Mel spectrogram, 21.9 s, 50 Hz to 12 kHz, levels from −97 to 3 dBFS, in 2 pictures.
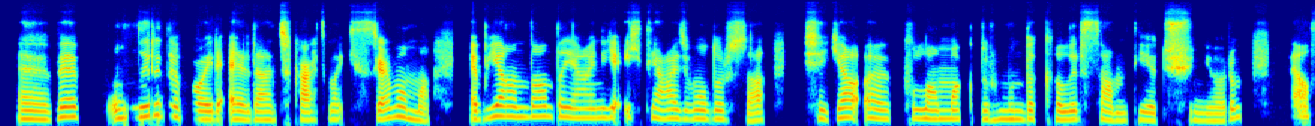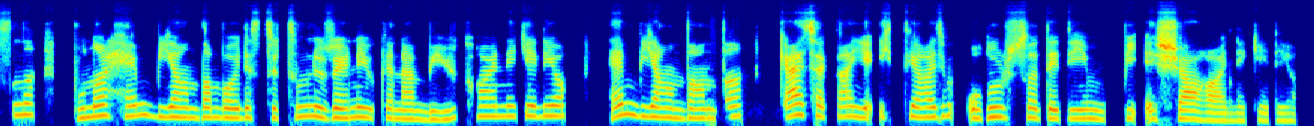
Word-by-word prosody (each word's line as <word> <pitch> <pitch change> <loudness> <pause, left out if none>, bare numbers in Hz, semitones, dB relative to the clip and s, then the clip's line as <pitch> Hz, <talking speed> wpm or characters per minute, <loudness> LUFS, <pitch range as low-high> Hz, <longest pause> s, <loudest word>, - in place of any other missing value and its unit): Eee, 180 -2 +1
ve 230 +1 +6 0.2
onları 215 +7 0
da, 230 - 0
böyle, 175 -1 +3
evden 170 -1 +2
çıkartmak 170 +1 +2
istiyorum 185 +5 +3
ama 180 -9 -1 0.4
bir 180 +3 +3
yandan 235 -1 +3
da, 230 - +1
yani, 205 -1 -1
"Ya - - +6
ihtiyacım 190 -3 -2
olursa?", 180 -5 -1 0.4
işte, 190 - +3
"Ya, 215 0 +4
eee, 195 -2 0 0.2
kullanmak 185 -1 -1
durumunda 180 +1 -3
kalırsam?" 175 -1 -1 0.2
diye 160 -3 -2
düşünüyorum 150 +3 +2 0.4
ve - - +4
aslında 270 +1 -2 0.4
bunlar 230 +5 +2
hem 245 +1 -1
bir 225 - -2
yandan, 220 -1 0
böyle, 210 0 +1
sırtımın 230 +4 -3
üzerine 215 0 +2
yüklenen 190 -4 -2
bir 175 - -1
yük 180 +5 -5
hâline 235 0 -1
geliyor 245 0 0 0.3
hem 260 +5 0
bir 235 -1 -2
yandan 205 -3 0 0.2
da 235 +1 +1 0.3
gerçekten 240 -2 +4
"Ya 220 -2 +1
ihtiyacım 225 +1 -1
olursa?" 215 +1 0
dediğim 190 -1 -1 0.2
bir 195 - -1
eşya 180 -1 +7
hâline 155 -1 -2
geliyor. 150 -2 -9
205 Hz, 140 wpm, -24 LUFS, 180-230 Hz, 0.4 s, eşya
